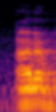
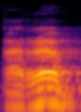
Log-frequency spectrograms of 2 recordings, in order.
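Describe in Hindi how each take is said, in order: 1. r के बाद कोई स्वर नहीं है। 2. r के बाद एक स्पष्ट a स्वर है। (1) "अरब नहीं है" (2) "रे पर ज़बर को ख़ास तौर पर एहतियात के साथ"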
